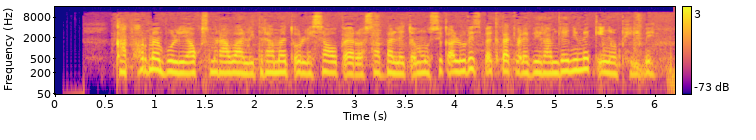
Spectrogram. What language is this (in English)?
Georgian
